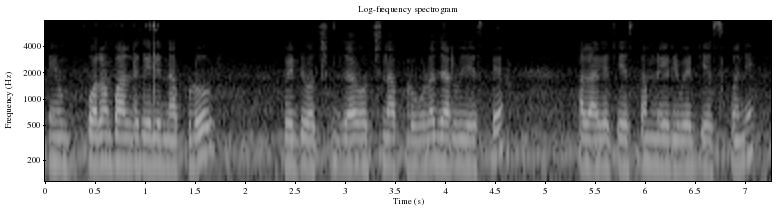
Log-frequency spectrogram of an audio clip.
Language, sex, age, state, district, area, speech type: Telugu, female, 30-45, Telangana, Jangaon, rural, spontaneous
